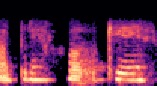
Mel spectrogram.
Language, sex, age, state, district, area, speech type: Tamil, female, 18-30, Tamil Nadu, Tiruvallur, urban, conversation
